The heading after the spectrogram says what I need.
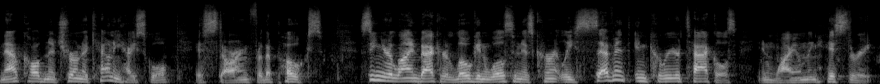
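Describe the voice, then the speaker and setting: A male sports reporter delivering a scripted local news segment. His voice sits at a middle pitch for a man, and he reads briskly and cheerfully, keeping scores and stats moving along. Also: a bit bright.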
